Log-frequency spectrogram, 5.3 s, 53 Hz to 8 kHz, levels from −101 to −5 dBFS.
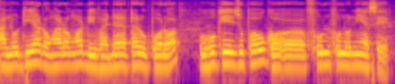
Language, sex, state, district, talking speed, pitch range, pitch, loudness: Assamese, male, Assam, Kamrup Metropolitan, 135 wpm, 150-175 Hz, 160 Hz, -14 LUFS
